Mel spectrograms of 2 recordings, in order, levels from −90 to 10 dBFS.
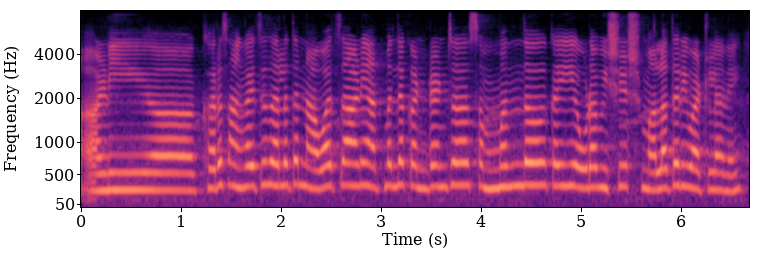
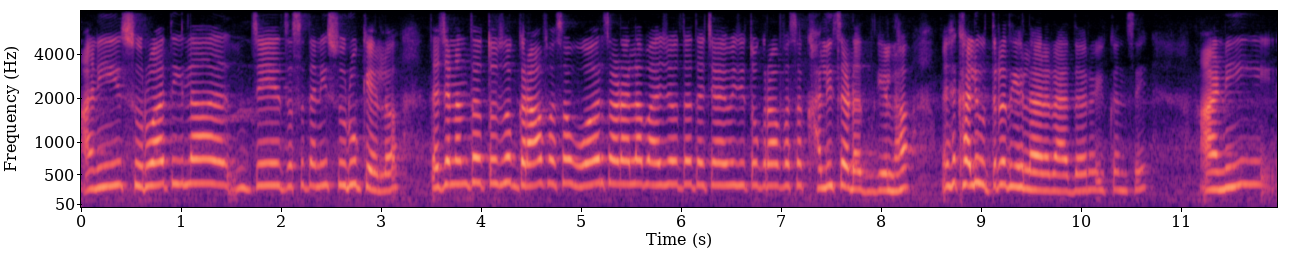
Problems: constant background noise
